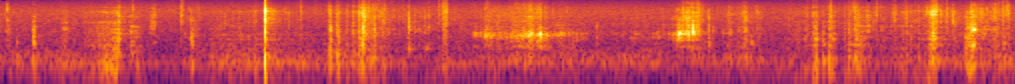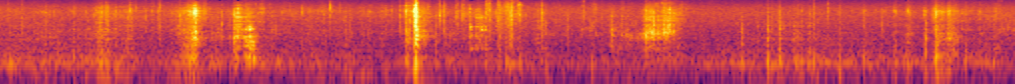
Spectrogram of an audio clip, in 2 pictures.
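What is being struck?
Bar of soap cut with a blade.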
